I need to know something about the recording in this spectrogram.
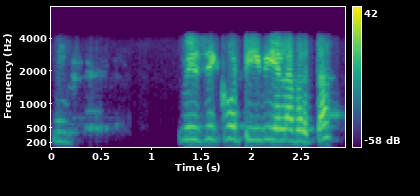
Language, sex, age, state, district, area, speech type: Kannada, female, 45-60, Karnataka, Dharwad, rural, conversation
